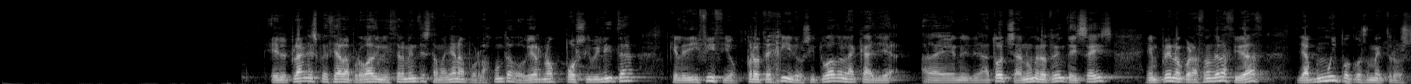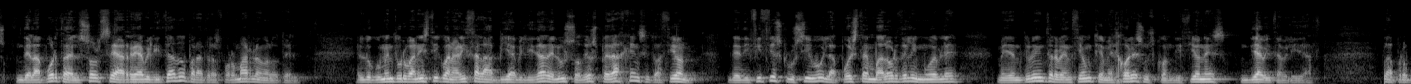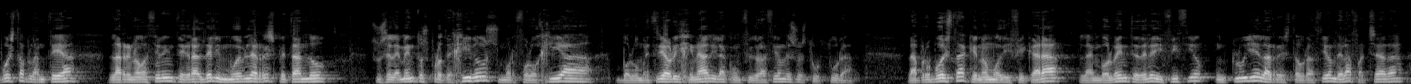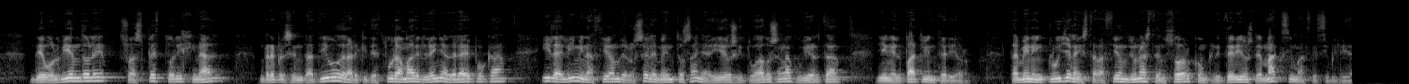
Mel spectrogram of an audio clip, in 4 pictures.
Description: Nueva ventana:Declaraciones del vicealcalde, Manuel Cobo: nuevo hotel en Atocha, 36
